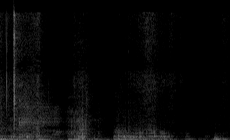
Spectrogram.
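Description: Faint rustling and light handling noises of hands pressing on the closed plastic lid of a FoodSaver vacuum sealer, in a few short scattered bursts.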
